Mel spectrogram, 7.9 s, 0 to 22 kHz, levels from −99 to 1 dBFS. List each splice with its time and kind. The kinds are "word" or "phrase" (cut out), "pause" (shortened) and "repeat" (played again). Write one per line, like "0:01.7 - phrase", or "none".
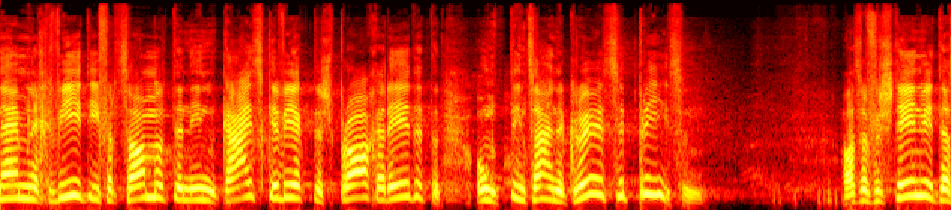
0:04.2 - word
